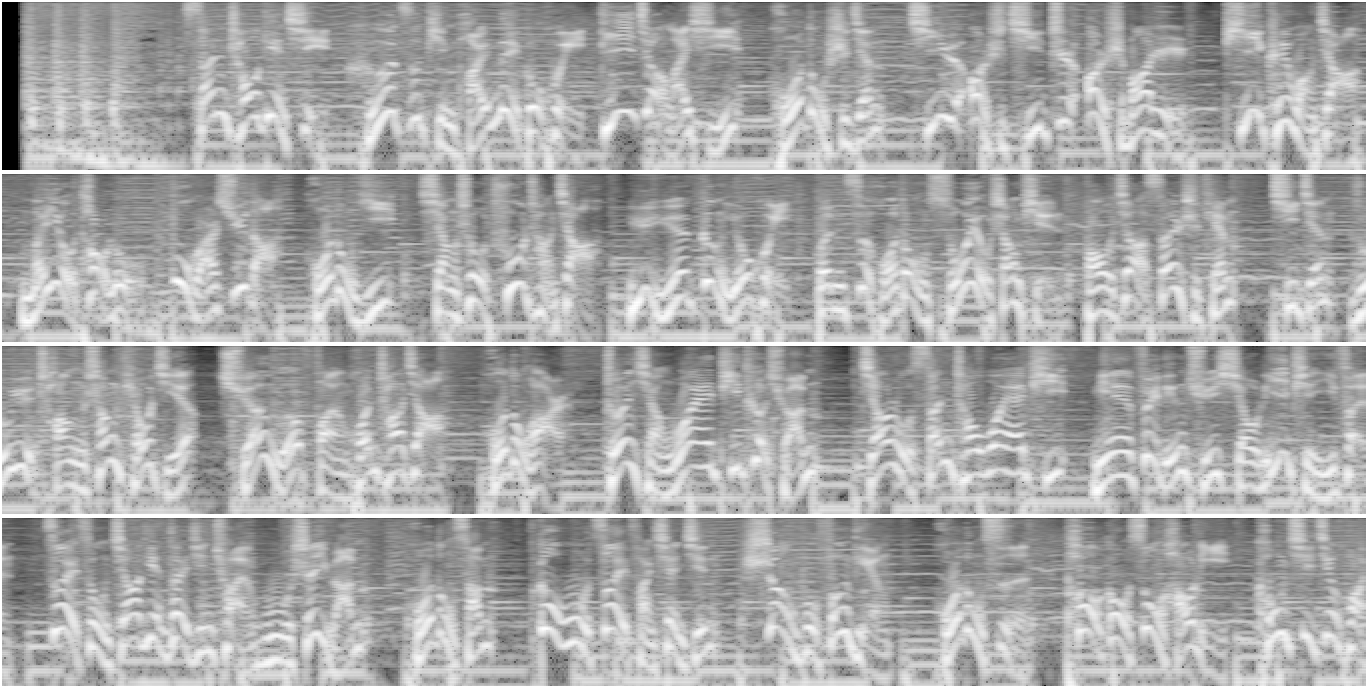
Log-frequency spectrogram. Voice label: 男 促销 电器, 促销男配; 三超电器

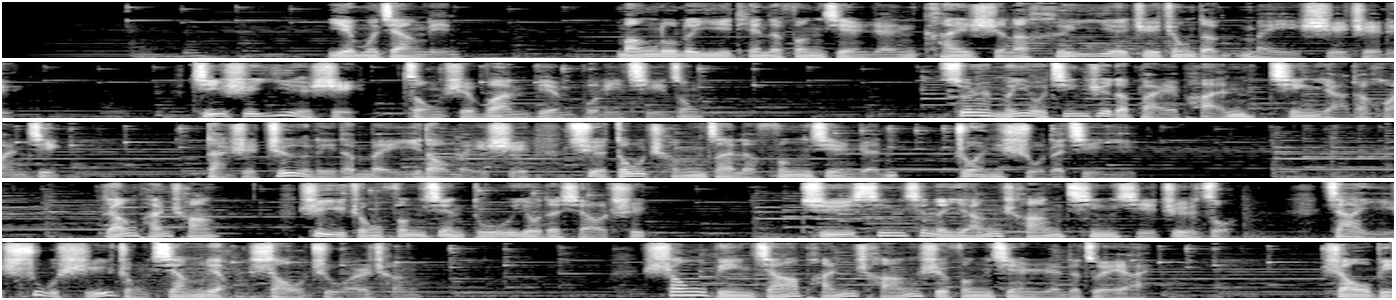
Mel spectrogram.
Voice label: 男 纪录片 美食纪录片解说

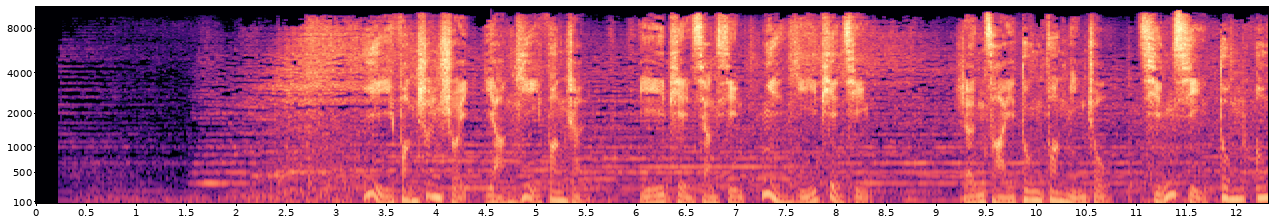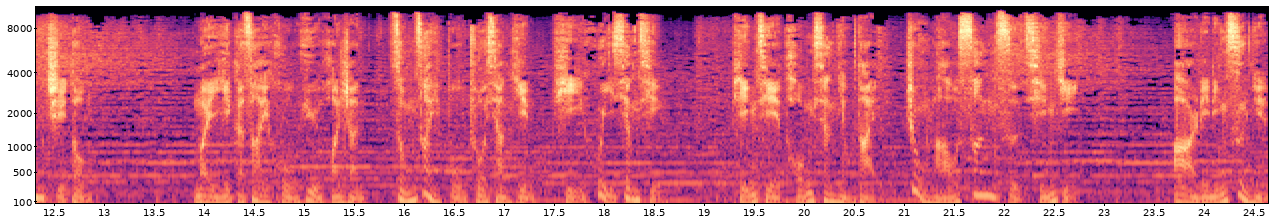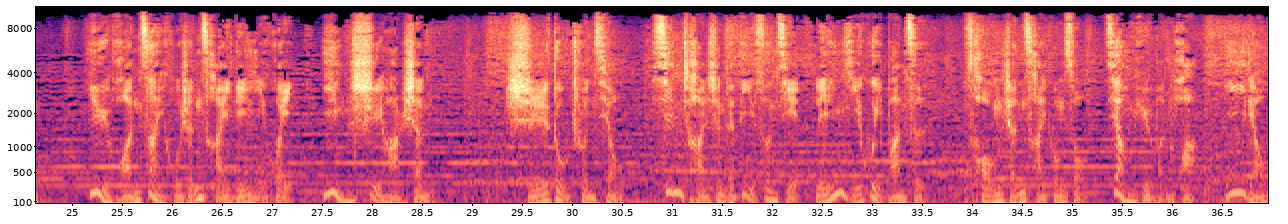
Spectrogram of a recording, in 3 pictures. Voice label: 男 专题 温情专题介绍

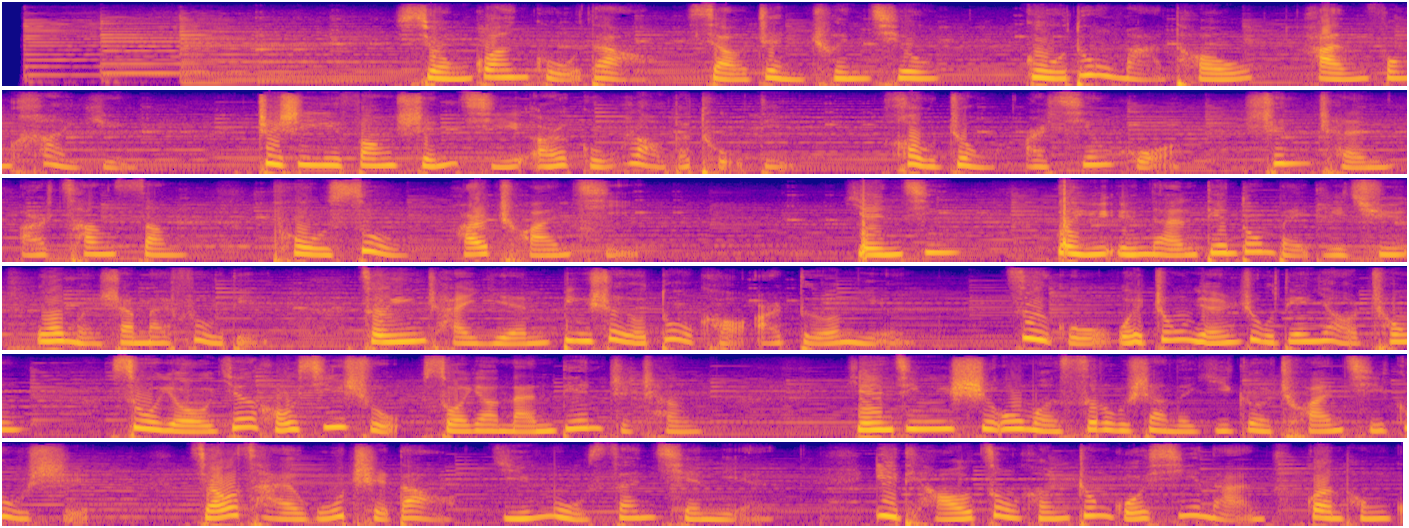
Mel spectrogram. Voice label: 专题 解说 温柔大气, 女; ——温柔大气

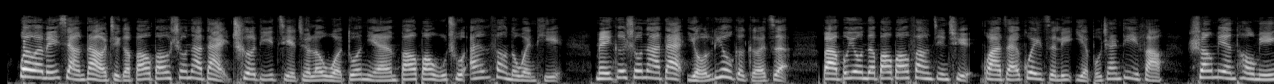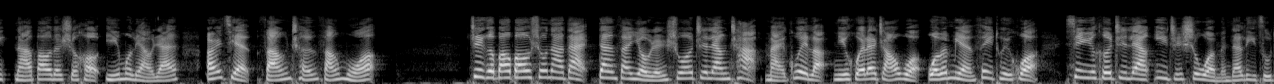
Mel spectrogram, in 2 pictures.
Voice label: 女 抖音视频配音; 万万没想到

